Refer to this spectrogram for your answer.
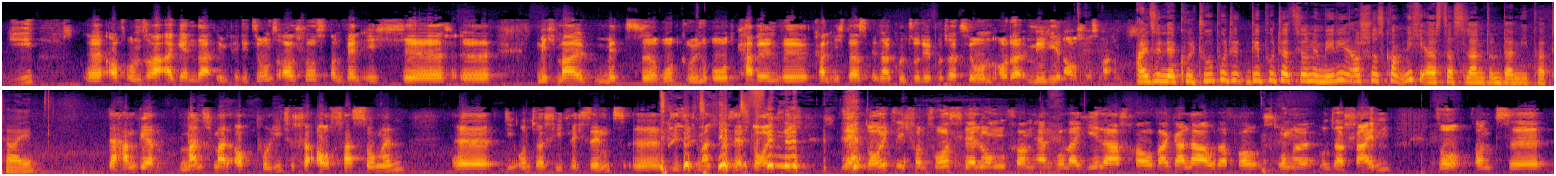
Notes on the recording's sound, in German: "Hinten links im Kaiser Friedrich" findet coronabedingt dieses Mal wieder per Online-Schalte statt. Pandemiebedingt am Telefon.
